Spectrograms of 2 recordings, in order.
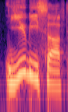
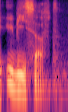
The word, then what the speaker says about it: Ubisoft: Ubisoft is fine if you're speaking in English. In French, we say Ubisoft.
